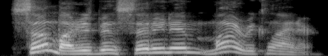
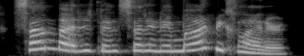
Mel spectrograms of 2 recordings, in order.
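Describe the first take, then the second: First: Lightly voiced father bear; a hint of a put-on papa-bear voice. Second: High-pitched mother bear voice; Mama Bear. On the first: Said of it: "And Papa Bear said". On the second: Acted. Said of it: "Mama Bear says".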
